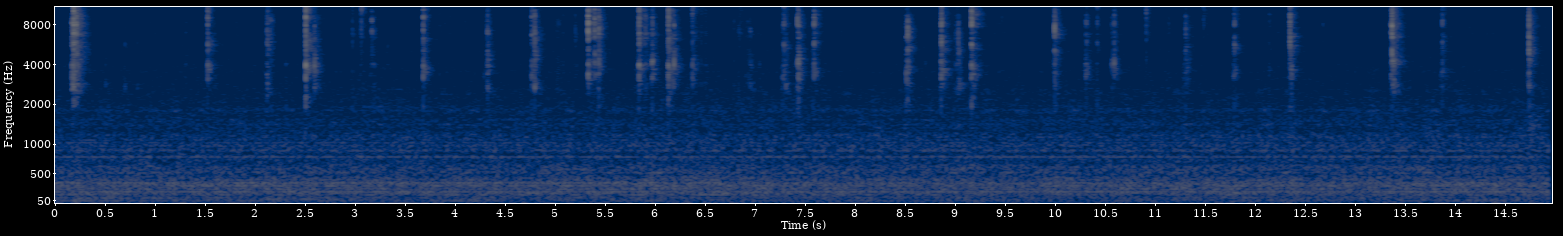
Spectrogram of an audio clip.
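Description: A thin metal blade scratches and cuts diagonal grooves into a hand-sized solid white bar of soap held in the hand. The result is a quick, irregular series of short, crisp, bright scraping clicks that stop almost instantly, over a quiet, steady low hum.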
